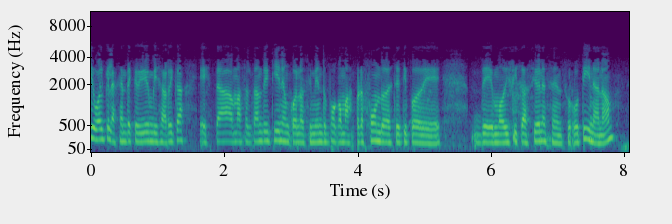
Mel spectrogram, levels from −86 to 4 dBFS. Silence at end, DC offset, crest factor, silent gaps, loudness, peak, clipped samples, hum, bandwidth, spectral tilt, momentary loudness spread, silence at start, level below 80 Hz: 0 s; under 0.1%; 14 dB; none; -22 LUFS; -6 dBFS; under 0.1%; none; 5.2 kHz; -11.5 dB/octave; 6 LU; 0 s; -50 dBFS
